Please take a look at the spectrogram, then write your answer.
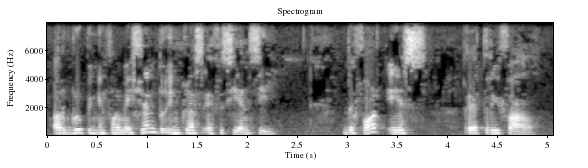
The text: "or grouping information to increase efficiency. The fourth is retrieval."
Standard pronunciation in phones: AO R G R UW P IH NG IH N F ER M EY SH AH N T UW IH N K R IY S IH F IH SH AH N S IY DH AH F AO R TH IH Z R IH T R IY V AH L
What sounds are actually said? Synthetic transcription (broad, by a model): AO R G R UW P IH NG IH N F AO M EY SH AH N T UW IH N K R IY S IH F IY S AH N S IY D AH F AO R T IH S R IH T R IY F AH L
